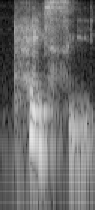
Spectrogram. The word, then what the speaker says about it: Cayce: So we're going to use some famous example charts, and I'm going to start with Edgar Casey is how you pronounce his surname.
